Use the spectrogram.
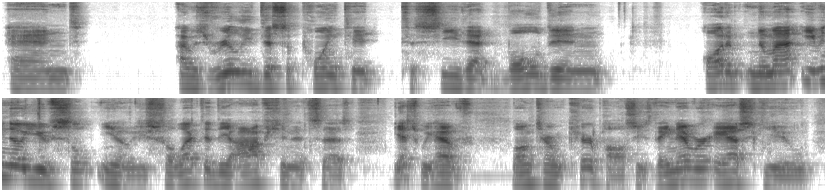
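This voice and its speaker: A middle-aged man speaks to a close webcam in a room at home, in an ordinary mid-range voice. He goes through one number after another in a plain, methodical way, with a few ums and uhs along the way. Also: medium pitch. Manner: plain, methodical, reads out lots of figures with fillers. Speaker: vlogger. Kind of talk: casual talk to camera.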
